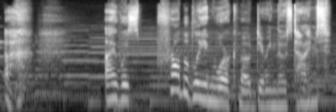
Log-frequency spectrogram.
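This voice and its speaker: A woman's voice: mid-range voice, expressive, close to an everyday voice. Woman playing a composed, formal young duelist. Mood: earnest, composed. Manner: measured, formal, understated. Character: composed young female champion duelist, courteous, dryly earnest. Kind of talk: video game character dialogue. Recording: music playing behind the voice.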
